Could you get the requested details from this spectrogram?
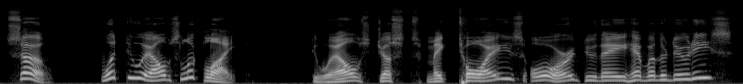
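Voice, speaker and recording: A man's voice: on the high side, no room sound, studio quality. An older man, delivering a scripted monologue as a radio show host.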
